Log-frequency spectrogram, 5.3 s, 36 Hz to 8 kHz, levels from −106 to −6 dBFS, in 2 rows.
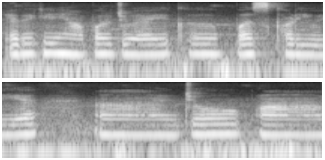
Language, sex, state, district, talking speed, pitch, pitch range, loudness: Hindi, female, Chandigarh, Chandigarh, 155 wpm, 195 Hz, 190-200 Hz, -17 LUFS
